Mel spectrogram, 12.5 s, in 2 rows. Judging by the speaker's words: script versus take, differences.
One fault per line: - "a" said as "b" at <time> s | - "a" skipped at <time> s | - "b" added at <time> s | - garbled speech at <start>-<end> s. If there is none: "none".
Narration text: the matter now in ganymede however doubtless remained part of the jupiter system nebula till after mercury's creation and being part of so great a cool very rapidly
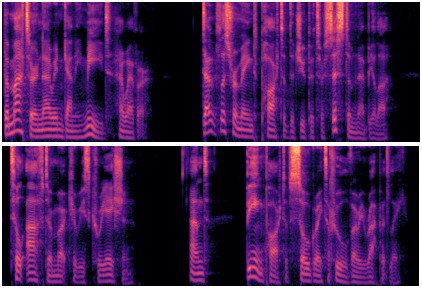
none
